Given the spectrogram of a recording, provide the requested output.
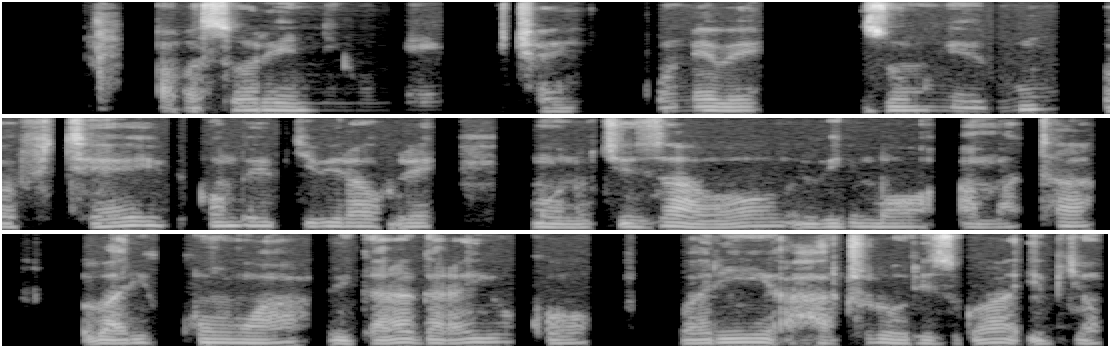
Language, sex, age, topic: Kinyarwanda, female, 18-24, finance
